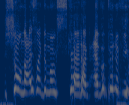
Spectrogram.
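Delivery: sobbing through words, very high and loud. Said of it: "I'm actually crying".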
